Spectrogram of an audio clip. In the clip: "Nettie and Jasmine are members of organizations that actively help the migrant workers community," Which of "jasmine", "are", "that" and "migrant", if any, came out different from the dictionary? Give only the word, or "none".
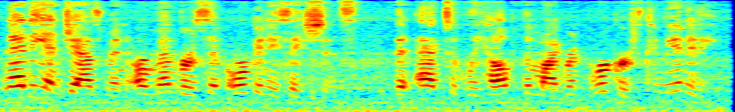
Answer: none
